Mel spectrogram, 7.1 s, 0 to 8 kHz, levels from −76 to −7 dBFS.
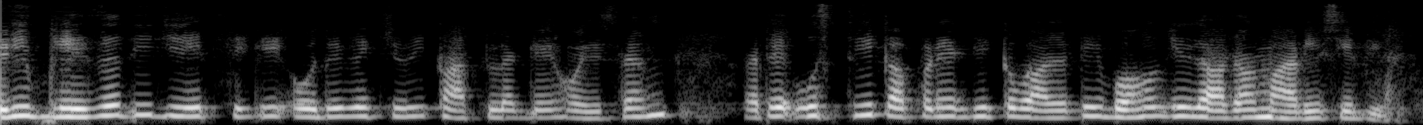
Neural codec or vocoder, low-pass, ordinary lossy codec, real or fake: codec, 16 kHz in and 24 kHz out, 0.6 kbps, FireRedTTS-2 codec; 7.2 kHz; MP3, 32 kbps; fake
